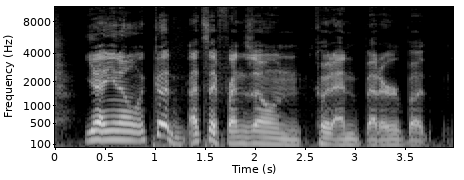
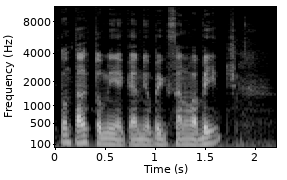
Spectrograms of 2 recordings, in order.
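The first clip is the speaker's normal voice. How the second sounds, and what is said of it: Put-on Russian-like accent. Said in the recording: “What accent is that? ... Russish? ... Kind of Russian?”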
